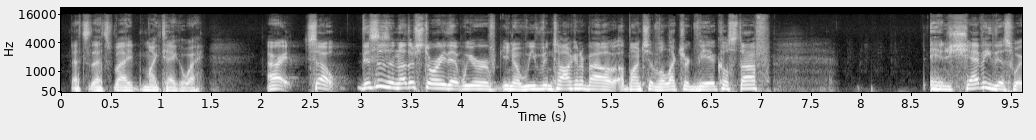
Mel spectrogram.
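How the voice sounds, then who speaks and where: A man's voice: medium pitch, a little mellow, no room sound. Chatty middle-aged man, dry close sound. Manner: rambling, self-correcting, chatty. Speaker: podcast co-host. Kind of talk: casual tech chat.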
